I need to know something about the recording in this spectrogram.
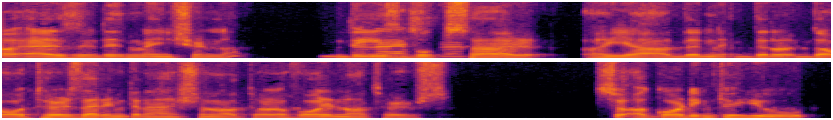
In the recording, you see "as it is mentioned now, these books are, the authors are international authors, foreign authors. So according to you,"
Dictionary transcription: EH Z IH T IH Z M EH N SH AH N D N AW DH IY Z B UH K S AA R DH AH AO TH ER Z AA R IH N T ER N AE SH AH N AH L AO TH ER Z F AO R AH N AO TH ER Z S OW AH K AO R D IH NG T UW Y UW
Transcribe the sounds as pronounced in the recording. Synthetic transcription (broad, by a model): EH Z IH T IH Z M EH N SH AH N D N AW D IY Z B UH K S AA R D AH AO T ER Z AA R IH N T ER N AE SH AH N AH L AO T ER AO F AO R AH N AO T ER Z S OW AH K AO R D IH NG T UW Y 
